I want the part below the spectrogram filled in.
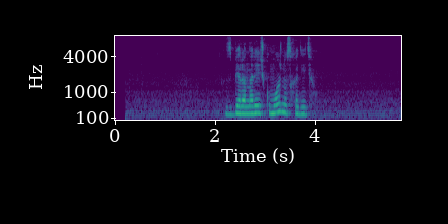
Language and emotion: Russian, neutral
